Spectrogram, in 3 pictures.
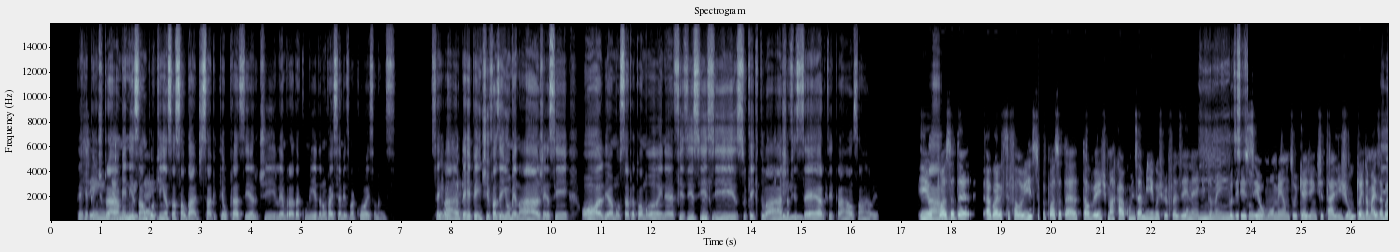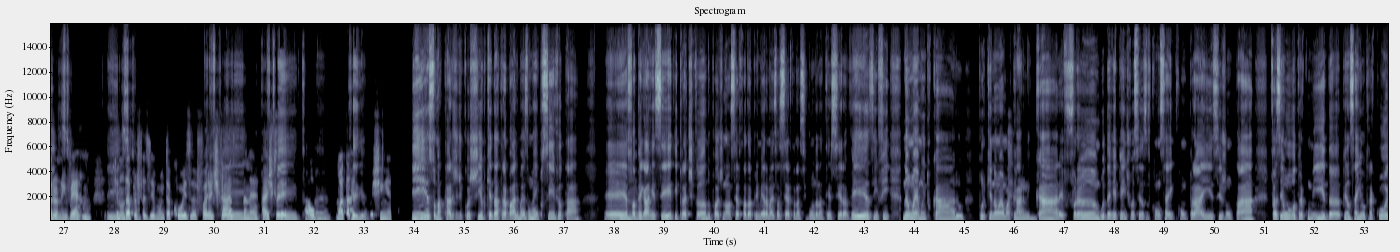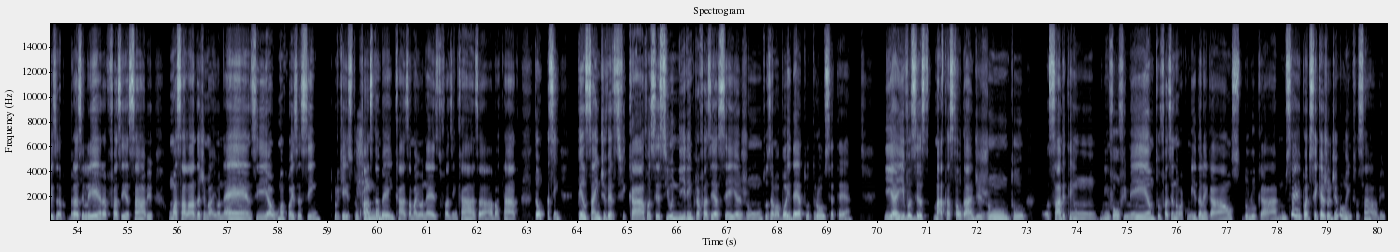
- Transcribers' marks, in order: tapping; chuckle; drawn out: "Isso"
- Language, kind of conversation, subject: Portuguese, advice, Como lidar com uma saudade intensa de casa e das comidas tradicionais?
